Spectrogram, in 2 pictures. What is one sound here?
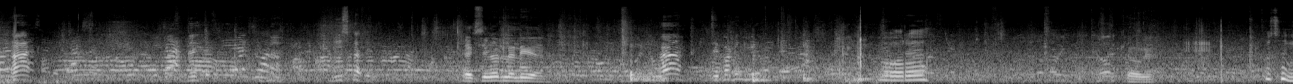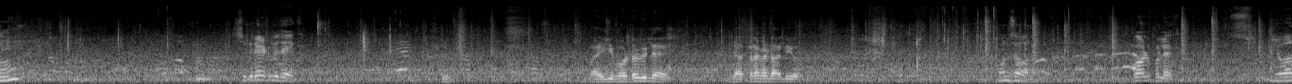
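A man talks nearby in a calm voice.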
